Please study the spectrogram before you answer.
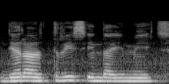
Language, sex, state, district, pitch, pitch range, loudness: English, male, Arunachal Pradesh, Lower Dibang Valley, 165 Hz, 155-175 Hz, -15 LUFS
